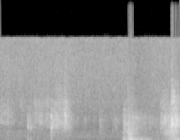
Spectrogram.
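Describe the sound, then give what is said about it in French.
A door opens with a few soft clicks and a creak, then a louder scrape and thump as it swings, all without any talking. “Une porte s'est ouverte”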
